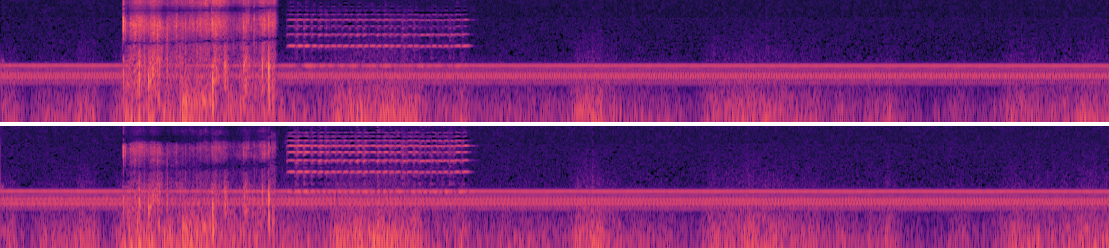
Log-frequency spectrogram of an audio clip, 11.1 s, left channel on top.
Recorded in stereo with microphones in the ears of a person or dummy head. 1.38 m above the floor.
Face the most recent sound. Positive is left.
turn(degrees=-25)  # may be behind; listen again after turning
